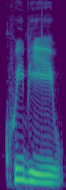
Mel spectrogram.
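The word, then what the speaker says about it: Quibi: tell us about quby quby quey is how you say que yeah you may remember or perhaps blissfully not quey was what the coastal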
